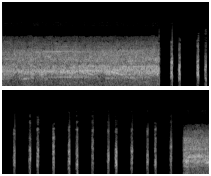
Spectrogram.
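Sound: stadium crowd standing ovation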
